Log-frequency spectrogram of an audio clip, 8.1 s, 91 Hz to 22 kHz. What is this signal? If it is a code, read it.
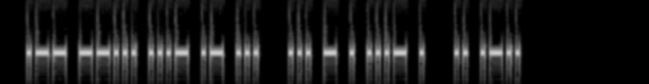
Morse code, heard as a keyed tone, about 22 wpm, 700 Hz. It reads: W7VAS STEVE IL
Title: K1USN SST QSO Practice - 22wpm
